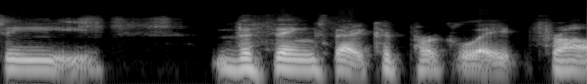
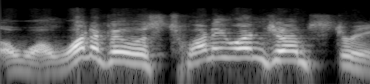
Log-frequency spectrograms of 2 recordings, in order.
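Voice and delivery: put-on announcer voice, much higher, slower; 8 semitones higher, 4 dB louder than usual. Reading out the original prompt they were given, in a fake announcer voice. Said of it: "I do like my fake announcer voice".

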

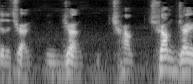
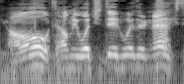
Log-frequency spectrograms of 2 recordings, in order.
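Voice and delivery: put-on drunk creepy man voice, higher; 5 semitones higher than usual. Acting out a relative who urges someone to tell more: imitating a drunk creepy uncle. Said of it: "your drunk, creepy uncle, ... is like".

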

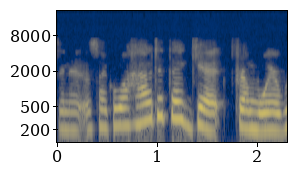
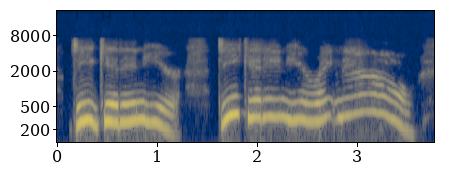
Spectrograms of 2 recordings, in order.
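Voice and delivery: high, urgent voice, stretching out "now"; 5 semitones higher than usual. Retelling calling someone into the bathroom: imitating own past yelling. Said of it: "And I started yelling".

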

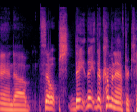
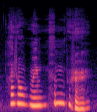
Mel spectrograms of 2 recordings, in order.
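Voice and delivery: put-on teary, confused elderly woman voice. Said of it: "starts tearing up".

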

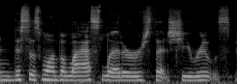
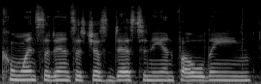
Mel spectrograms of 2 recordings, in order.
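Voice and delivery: usual speaking voice

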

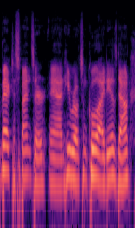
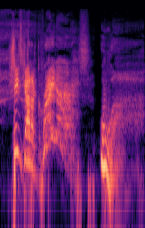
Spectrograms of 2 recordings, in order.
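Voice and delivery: loud, slow, stretched-out swooping delivery; 7 semitones higher, 7 dB louder than usual. Doing an impression for the others, announced as Al Pacino impression. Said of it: "Al Pacino".

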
